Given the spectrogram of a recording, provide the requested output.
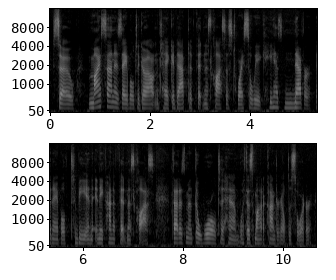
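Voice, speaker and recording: A woman's voice: low-pitched, fairly even intonation, fairly quick. A woman giving a heartfelt testimonial at a fundraiser, speaking earnestly and with emphasis. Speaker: board secretary and event chair.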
